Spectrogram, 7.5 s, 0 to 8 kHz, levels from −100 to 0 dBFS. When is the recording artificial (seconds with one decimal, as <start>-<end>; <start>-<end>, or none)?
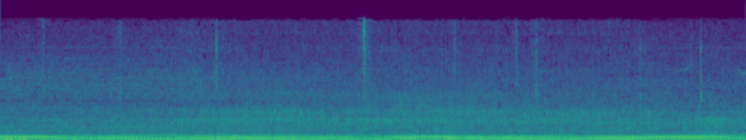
1.8-6.3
